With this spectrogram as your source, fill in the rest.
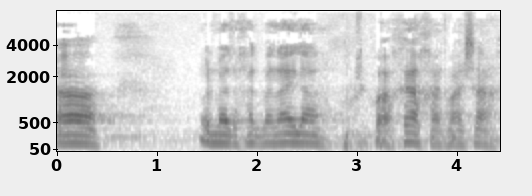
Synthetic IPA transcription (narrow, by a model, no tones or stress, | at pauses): a | o̞̰dmeadaχatbalajlaʃekva̰ʁa̰χeaχatma̰ʃa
